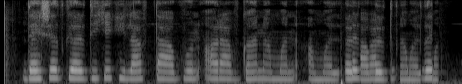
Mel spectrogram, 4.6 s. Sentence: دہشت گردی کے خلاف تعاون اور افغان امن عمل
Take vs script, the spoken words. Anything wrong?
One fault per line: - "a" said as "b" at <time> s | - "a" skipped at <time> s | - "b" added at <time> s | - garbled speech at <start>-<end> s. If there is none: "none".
- garbled speech at 3.4-4.4 s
